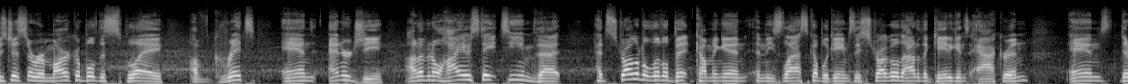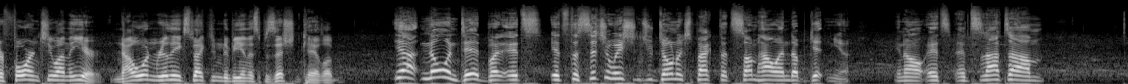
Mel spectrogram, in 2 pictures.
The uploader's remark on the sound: React live from the scene of Ohio State's shocking upset over No.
